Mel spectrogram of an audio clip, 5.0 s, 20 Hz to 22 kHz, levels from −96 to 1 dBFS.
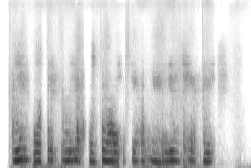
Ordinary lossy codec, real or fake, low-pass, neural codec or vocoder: none; fake; none; codec, 44.1 kHz, 0.9 kbps, DAC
